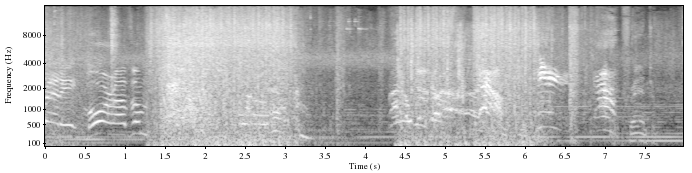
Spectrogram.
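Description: Gunfire in Halo 3 comes as dense bursts of rapid shots layered under shouted battle dialogue and game noise, with loud sustained volleys separated by a brief lull.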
